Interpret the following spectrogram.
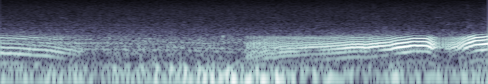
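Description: An Atlantic puffin's low, drawn-out moaning call: one note sliding downward, then after a short gap another sliding upward.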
